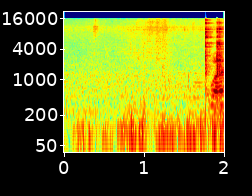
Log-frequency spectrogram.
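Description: Light clinks of cut stainless steel pieces handled on a metal-topped workbench, over an irregular low rumble.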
